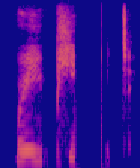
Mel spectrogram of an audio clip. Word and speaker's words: repeat: Repeat. Repeat. Good? Sorry. Repeat. There's a short E sound in the first syllable.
